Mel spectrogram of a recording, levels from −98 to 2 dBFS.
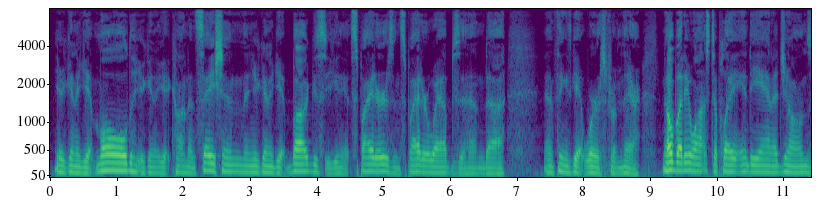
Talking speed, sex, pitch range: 200 wpm, male, 105-125 Hz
